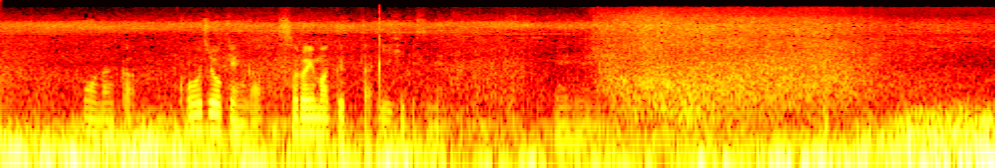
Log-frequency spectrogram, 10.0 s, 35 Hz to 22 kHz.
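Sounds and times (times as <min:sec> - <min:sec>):
wind buffeting: 0:00.0 - 0:09.9
speech: 0:01.0 - 0:04.6, 0:05.5 - 0:06.3
morning waves washing onto the shore at the seaside: 0:02.0 - 0:09.0.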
